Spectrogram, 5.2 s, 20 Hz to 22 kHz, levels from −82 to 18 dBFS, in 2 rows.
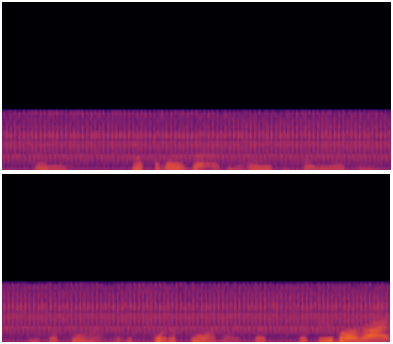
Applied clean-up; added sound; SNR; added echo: none; Domestic sounds, home sounds; 3 dB; none.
